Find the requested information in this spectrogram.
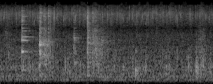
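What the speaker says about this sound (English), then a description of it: "the soup's been in a rolling boil" Beef dumpling soup bubbles at a rolling boil in a pot, making a continuous close crackling, sizzling churn with a few faint clinks near the start.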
